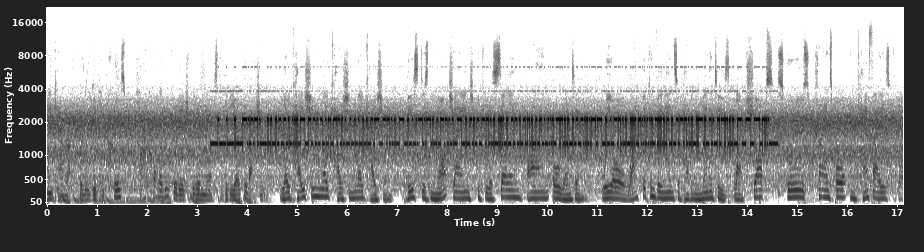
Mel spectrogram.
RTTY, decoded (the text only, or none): 2069822 1179 91331 972 6708106 24391 646427 377 9954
